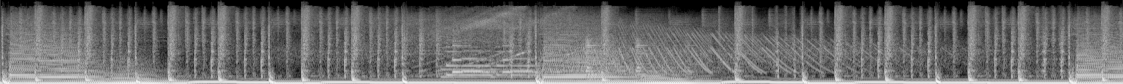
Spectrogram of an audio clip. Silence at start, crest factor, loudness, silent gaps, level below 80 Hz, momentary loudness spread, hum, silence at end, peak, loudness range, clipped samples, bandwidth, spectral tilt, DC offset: 0 s; 8 dB; -9 LUFS; none; -10 dBFS; 1 LU; none; 0 s; 0 dBFS; 0 LU; 0.6%; 17.5 kHz; -5 dB/octave; 2%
